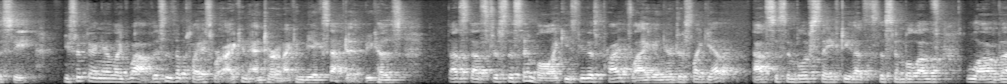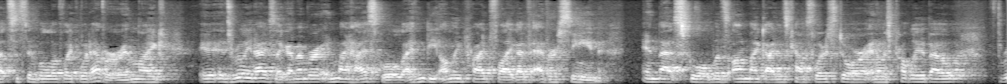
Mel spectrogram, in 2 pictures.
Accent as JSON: {"language": "English", "town": "Ottawa", "region": "Ontario", "country": "Canada", "said": "I'm from Ottawa, Ontario"}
